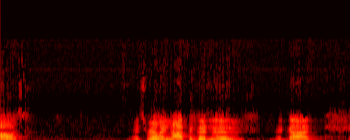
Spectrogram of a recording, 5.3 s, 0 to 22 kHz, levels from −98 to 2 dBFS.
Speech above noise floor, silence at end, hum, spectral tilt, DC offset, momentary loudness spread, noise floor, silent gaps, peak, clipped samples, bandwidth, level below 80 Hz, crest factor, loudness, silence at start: 37 dB; 0 s; none; -6 dB/octave; under 0.1%; 20 LU; -82 dBFS; none; -28 dBFS; under 0.1%; 16 kHz; -74 dBFS; 20 dB; -44 LUFS; 0 s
